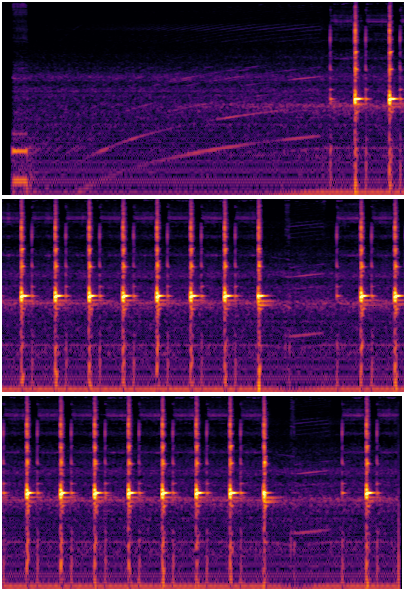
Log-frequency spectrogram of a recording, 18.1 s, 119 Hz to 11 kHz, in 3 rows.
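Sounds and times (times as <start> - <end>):
damaged WD hard disk loud clicking: 4.9 - 10.1, 11.0 - 16.2, 17.1 - 18.0.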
